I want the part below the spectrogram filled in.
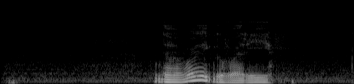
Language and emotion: Russian, sad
